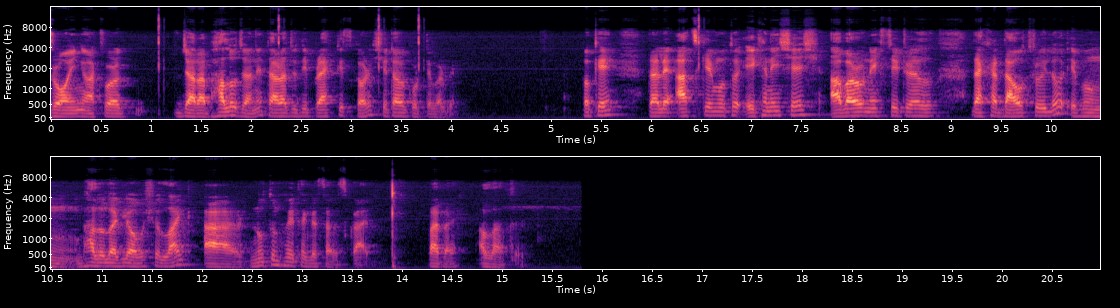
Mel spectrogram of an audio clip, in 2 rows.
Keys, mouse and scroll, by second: 1.0 click, 6.4 click, 7.4 scroll up 1.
